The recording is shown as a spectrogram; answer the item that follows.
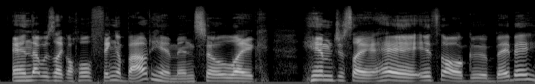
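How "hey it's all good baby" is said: put-on lisping voice, slower pace. Showing how the man with the famous lisp talked, do a Dusty Rhodes lisp. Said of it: "had a lisp".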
